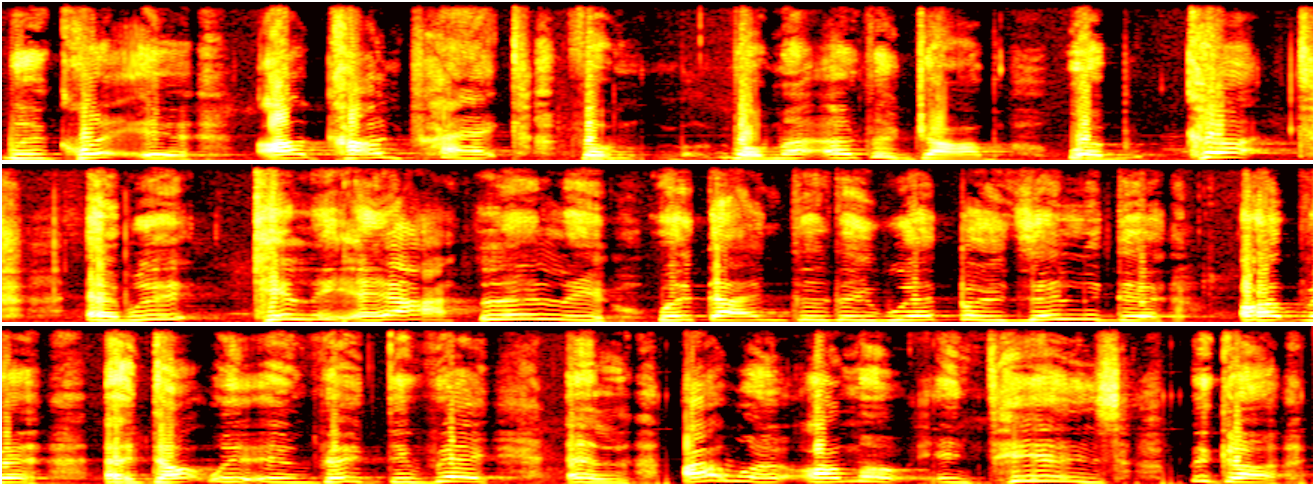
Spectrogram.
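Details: Dysarthria from cerebral palsy in an adult woman.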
